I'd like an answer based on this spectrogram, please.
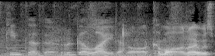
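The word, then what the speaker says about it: Quinta da Regaleira: the first stop, the Quinta de Regieira. No, you're saying it wrong. It's Quinta de Regaleira.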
